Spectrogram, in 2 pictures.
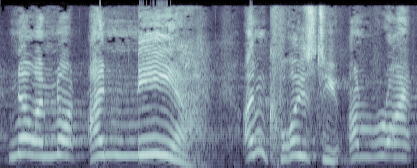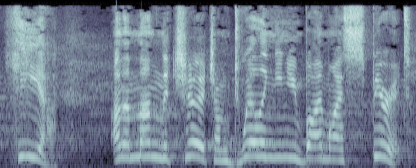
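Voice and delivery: high, loud, pleading I'm-near voice; Jesus insisting. Retold or imitated. Jesus telling distant believers he is near, voiced high and loud. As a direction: call it out as Jesus reassuring. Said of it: "Jesus keeps saying".

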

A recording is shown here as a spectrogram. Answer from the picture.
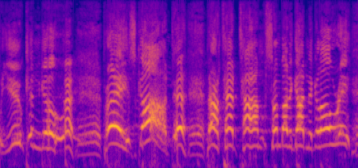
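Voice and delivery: loud revival preaching, rising and ringing; preaching at full force. Acted. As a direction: preach it hard to the congregation. Preacher shouting the sermon.

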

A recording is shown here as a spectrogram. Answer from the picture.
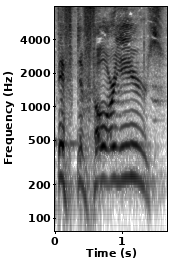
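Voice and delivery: slow, high-pitched Southern drawl. Retold or imitated. Long-married husband answering the pastor, in a Southern drawl. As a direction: stretch it out in a Southern accent. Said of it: "in that southern drawl".

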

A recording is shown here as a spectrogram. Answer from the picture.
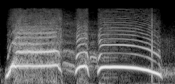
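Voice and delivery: put-on high, loud child's shout of delight; imitating a joyful child's wahoo; little girl's cheer. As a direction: squeal it like a little girl who just got her wish. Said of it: "I heard a little girl say".

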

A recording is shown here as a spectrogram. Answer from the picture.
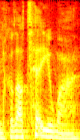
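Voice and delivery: ordinary delivery

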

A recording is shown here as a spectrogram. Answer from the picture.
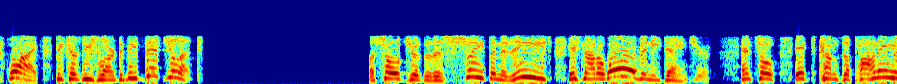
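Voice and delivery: high, loud, driving preacher's cry; preaching at full force. Acted. Preacher warning the congregation of Satan, loud and high. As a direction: hammer the warning home to the church.

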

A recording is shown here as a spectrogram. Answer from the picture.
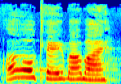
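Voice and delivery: high, light oh okay bye-bye; lightly voiced disappointed girl; girl's reply. Girl answers his excuse.

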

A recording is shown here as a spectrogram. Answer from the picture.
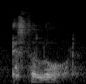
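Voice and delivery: hushed and low, full of wonder; John's hushed recognition; awed hush. Acted. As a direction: breathe it out in awe. Awed disciple recognises Jesus.

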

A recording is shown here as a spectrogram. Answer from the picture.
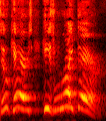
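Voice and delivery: joyful, awed outburst; excited. Real, not acted. Joyful exclamation about Jesus.

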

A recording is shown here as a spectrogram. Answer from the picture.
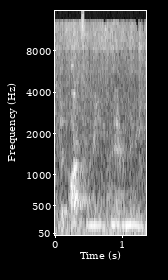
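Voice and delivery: quiet, grave pronouncement; hushed verdict. Acted. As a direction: say the sentence almost under the breath. Quoting Christ's judgment quietly.

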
